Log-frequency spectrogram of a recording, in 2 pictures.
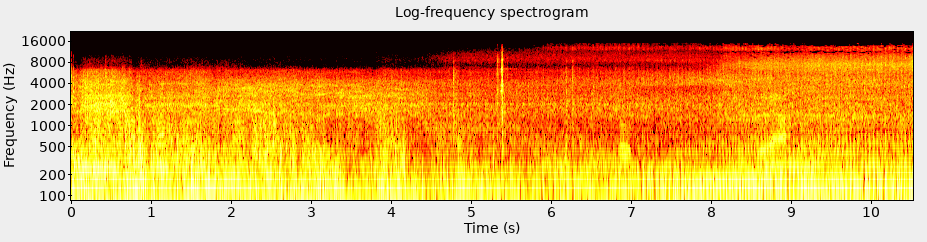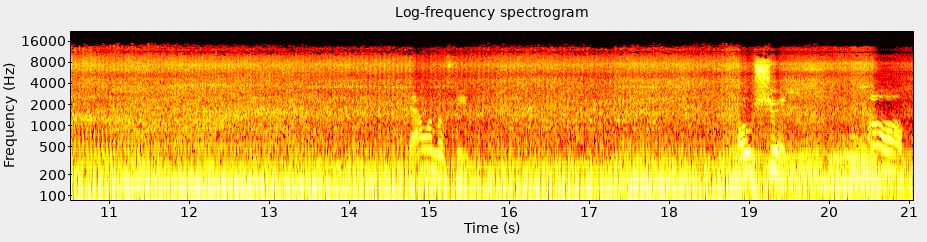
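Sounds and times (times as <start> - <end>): dirt bike engine running: 0.0 - 21.0.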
